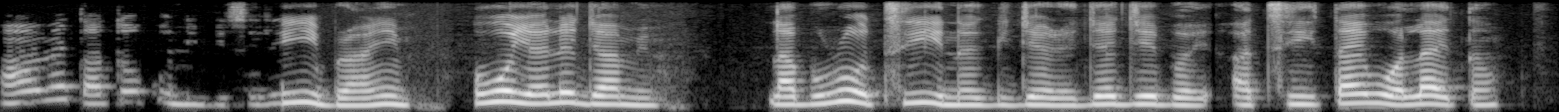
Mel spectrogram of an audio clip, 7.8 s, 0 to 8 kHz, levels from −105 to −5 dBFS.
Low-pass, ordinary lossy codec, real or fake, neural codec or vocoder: 7.2 kHz; none; real; none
